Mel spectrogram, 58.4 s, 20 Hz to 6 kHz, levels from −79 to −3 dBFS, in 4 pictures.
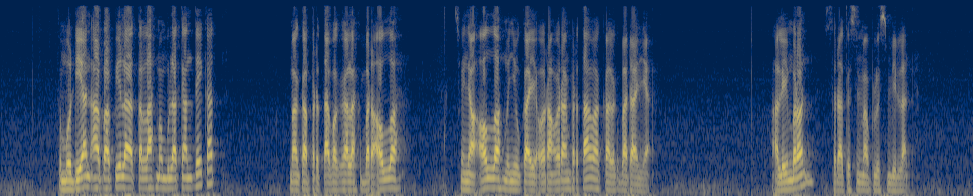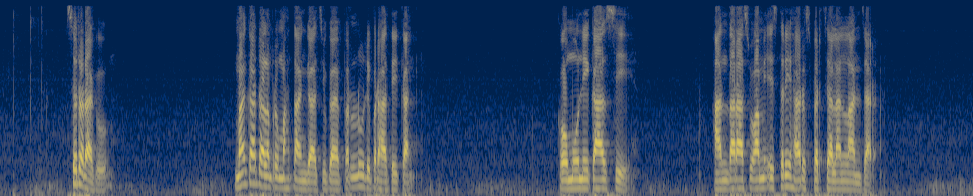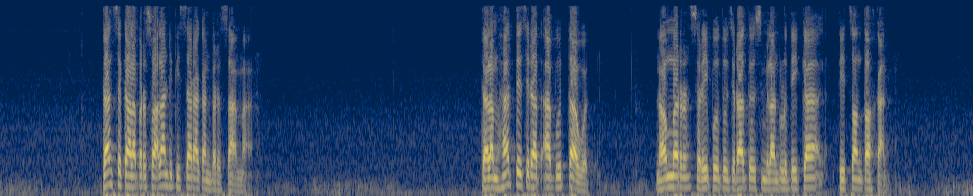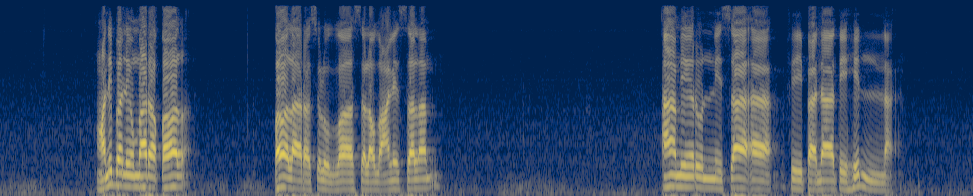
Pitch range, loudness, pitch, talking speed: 100-135 Hz, -20 LUFS, 120 Hz, 60 wpm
